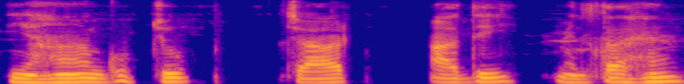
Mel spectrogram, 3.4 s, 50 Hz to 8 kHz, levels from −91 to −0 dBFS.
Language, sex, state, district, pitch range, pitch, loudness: Hindi, male, Chhattisgarh, Sarguja, 130-150 Hz, 140 Hz, -20 LUFS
